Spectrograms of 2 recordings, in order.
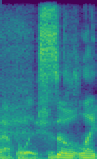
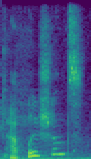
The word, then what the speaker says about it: Appalachians: in the Appalachians no it's not easy not Appalachians Appalachians Appalachians yeah the appal okay that's fair yeah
